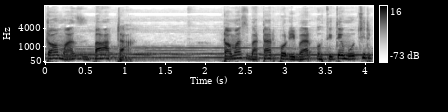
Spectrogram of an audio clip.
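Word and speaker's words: Tomáš Baťa: Check ভাষায় উচ্চারণ Thomas বাটা।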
